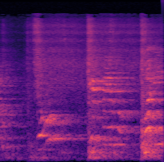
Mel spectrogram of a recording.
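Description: Speech only: a voice speaking in short phrases.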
